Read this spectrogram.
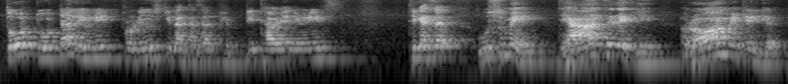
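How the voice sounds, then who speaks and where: A man teaching an online commerce lesson, speaking slowly because he is a little unwell. He keeps asking questions and answering them himself. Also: high-pitched, a bit bright. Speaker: commerce tutor. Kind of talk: online lecture working through a problem. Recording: very echoey room, distant mic.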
